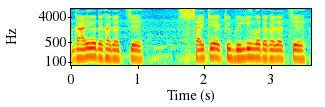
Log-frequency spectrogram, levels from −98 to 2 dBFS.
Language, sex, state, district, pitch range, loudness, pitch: Bengali, male, Assam, Hailakandi, 140-150 Hz, -15 LUFS, 145 Hz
